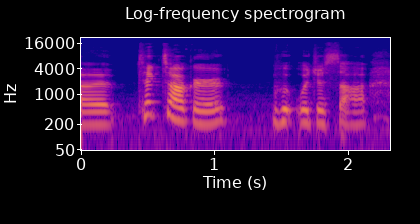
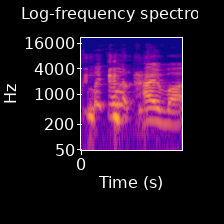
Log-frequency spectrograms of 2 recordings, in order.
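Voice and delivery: put-on thrilled, excited, raised voice; 7 dB louder than usual. Retelling someone showing what she bought: imitating someone excited. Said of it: "she was so excited to show us".

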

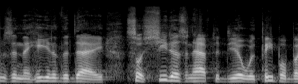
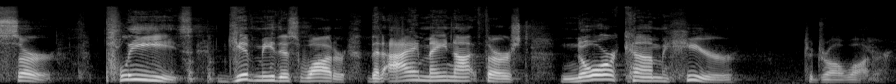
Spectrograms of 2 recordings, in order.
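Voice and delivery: slow, desperate, pleading delivery. Retelling the woman's words to the man at the well, imitating a desperate plea. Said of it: "picture the desperation in her voice".

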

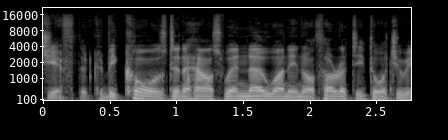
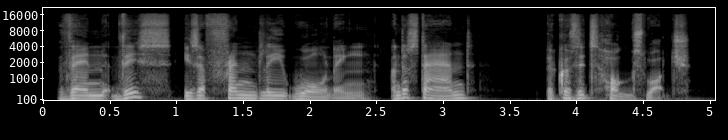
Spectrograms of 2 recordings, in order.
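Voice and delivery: usual speaking voice

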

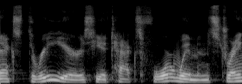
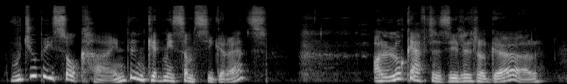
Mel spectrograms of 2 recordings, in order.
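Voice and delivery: terrible, bad, put-on German accent; 4 semitones higher than usual. Retelling a man's request to Louise, the speaker retries a terrible German accent. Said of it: "I'm going to try that again".

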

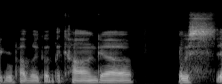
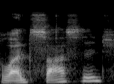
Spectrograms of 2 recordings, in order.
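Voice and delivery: surprised, caught-off-guard voice; 4 semitones higher than usual. Reacting to the other speaker bringing up a food: surprised. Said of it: "Why'd you sound so surprised then?".

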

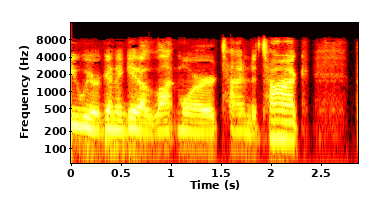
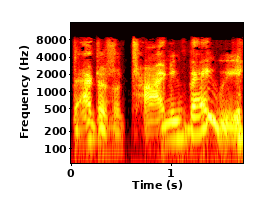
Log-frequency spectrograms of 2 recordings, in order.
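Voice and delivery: soft, slow, gentle put-on voice; 3 semitones higher, 7 dB quieter than usual. Retelling how he turned his head and looked over at a newborn, in a Tim Curry voice. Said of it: "in his Tim Curry voice".

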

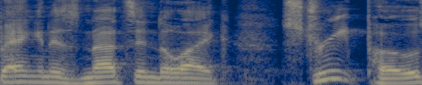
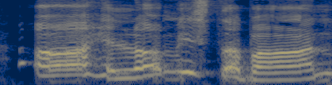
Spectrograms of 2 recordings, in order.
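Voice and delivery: very high-pitched German accent; 13 semitones higher than usual. Asked about a good german accent, the speaker tries a high-pitched german accent. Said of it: "I always want to do that really high pitch".

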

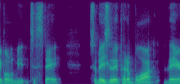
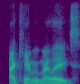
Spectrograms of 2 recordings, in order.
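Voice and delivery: usual speaking voice

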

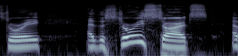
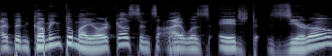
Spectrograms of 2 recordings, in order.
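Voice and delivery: put-on Spanish accent, much lower pitch; 4 semitones lower than usual. Quoting a man's line, in a spanish accent. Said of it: "it's like with a Spanish accent".

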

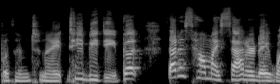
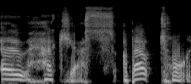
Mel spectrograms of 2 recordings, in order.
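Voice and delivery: put-on leisurely British accent, spoken very slowly; 3 dB quieter than usual. Retelling a british man's reply to the speaker's greeting, the speaker uses a british accent. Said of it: "I need to do it in a British accent".

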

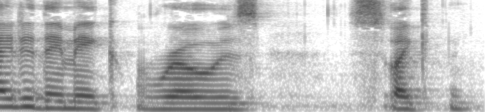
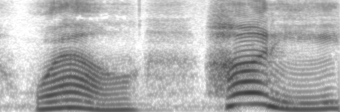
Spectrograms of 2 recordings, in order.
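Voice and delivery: put-on soft, whispery, soothing voice. Mocking how Kevin speaks like soothing a baby: imitating Kevin's soothing whisper. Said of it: "and it's like whispering".

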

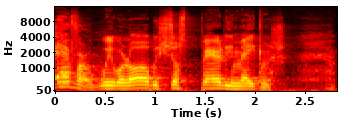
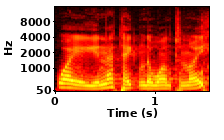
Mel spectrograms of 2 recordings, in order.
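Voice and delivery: ordinary talk, nothing marked

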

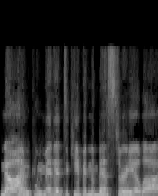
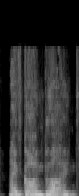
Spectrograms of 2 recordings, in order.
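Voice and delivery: brooding superhero voice; 4 dB louder than usual. Retelling a scene where he can't see because of his mask; Batman voice. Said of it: "but in the Batman voice".

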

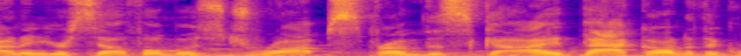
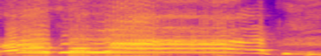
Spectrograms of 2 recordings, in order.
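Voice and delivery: wild, frantic, freaked-out, high-pitched yelling; 11 semitones higher, 8 dB louder than usual. Retelling how a guy cracking beers on his chest yelled at evelyn: retelling a freaked-out shout. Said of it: "Just like freaking the fuck out".

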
